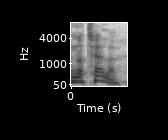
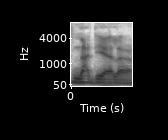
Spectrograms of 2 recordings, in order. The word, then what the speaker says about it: Nadella: You call him Nutella? Is that a joke, or did you just mispronounce it? Because I think that's quite funny. I just mispronounced it. It's Nadiella, I think.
